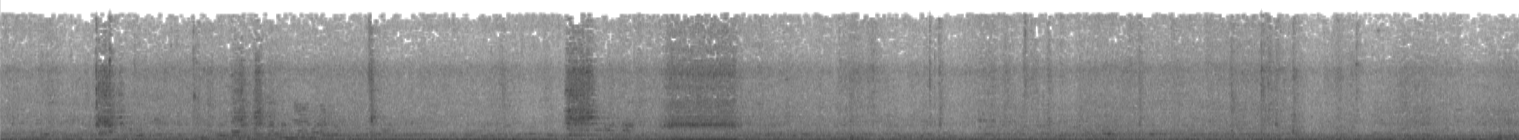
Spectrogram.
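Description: Steady machine noise hums in the background.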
